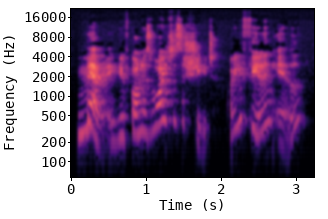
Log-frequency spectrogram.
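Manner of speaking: upset Queen. Acted. Queen worried for maid.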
